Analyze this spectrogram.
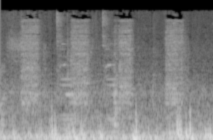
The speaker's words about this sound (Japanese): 今電車に乗っててあのひらひらーの電車に乗ってて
